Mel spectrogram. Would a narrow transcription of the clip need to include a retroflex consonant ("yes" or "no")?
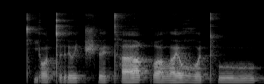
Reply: no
